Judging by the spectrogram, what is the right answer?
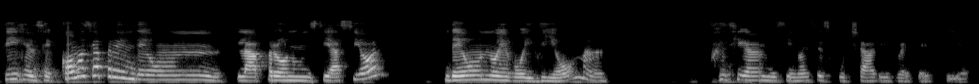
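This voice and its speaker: Husky, low-pitched woman lecturing; she explains step by step and quizzes the class. Dull recording. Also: animated, takes it slowly. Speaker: teacher. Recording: muffled lo-fi recording.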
